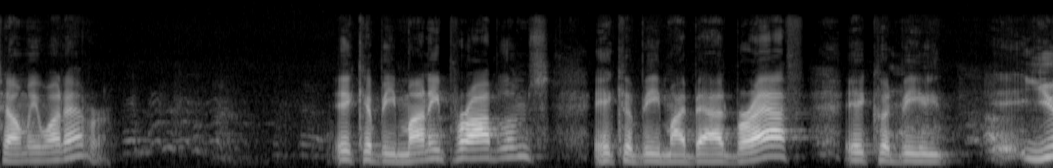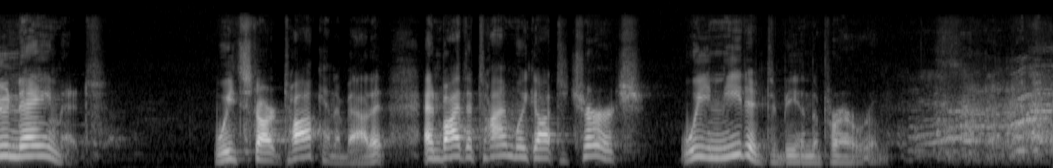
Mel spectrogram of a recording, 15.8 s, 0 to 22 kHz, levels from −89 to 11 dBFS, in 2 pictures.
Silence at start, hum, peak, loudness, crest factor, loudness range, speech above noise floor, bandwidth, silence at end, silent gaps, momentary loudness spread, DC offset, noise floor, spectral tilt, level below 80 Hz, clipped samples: 0 s; none; -2 dBFS; -22 LUFS; 22 dB; 8 LU; 46 dB; 15.5 kHz; 0 s; none; 20 LU; under 0.1%; -68 dBFS; -5.5 dB/octave; -78 dBFS; under 0.1%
